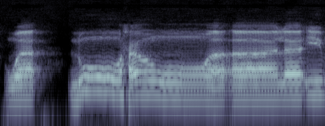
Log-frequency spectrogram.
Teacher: Di sini idgham bi gunnah, asalnya Nuhan. Tapi bila datang waw masuk beserta dengung 2 harakat.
